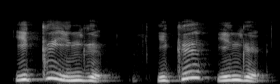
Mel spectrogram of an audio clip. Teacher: இக்குங்கிறது நாக்கோட அடிநாக்கும், அன்னமும் வந்து பொருந்துவதால இக்கு, இங்கு பிறக்கின்றது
